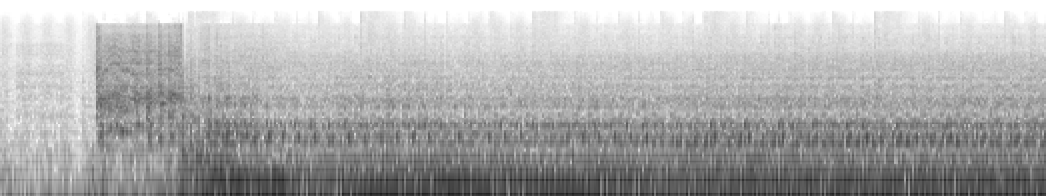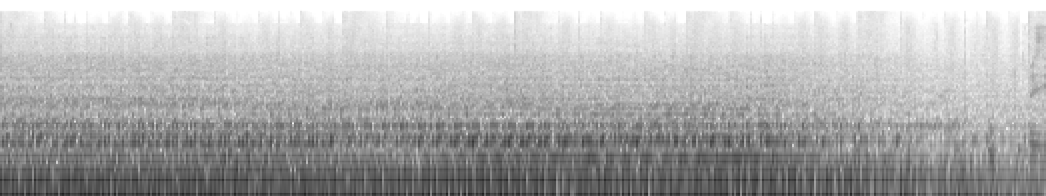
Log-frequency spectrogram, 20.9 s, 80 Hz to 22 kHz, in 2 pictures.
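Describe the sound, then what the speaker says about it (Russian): A Hummer H2 engine cranks and catches, then settles into a loud, steady idle with a deep, rumbling exhaust note that continues without a break. "сейчас послушайте, как начинает работать выхлопная система"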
